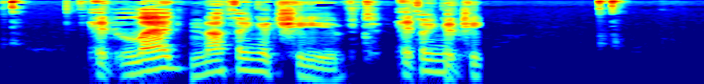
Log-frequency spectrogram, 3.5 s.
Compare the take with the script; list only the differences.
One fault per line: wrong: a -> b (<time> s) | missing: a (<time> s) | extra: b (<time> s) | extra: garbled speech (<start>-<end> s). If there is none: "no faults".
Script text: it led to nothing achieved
missing: to (1.0 s)
extra: garbled speech (2.0-2.4 s)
